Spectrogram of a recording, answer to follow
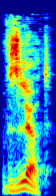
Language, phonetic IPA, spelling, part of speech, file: Russian, [vz⁽ʲ⁾lʲɵt], взлёт, noun, Ru-взлёт.ogg
- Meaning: 1. flight, ascension, ascent 2. take-off (of airplanes) 3. rise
